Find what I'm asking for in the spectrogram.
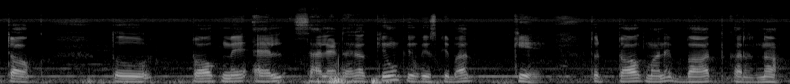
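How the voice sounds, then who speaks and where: A man explains a rule step by step, spelling letters aloud and repeating himself patiently. His voice sits at a middling pitch. A faint hiss of noise runs under the recording. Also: a little mellow. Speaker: English teacher. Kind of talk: explanatory lesson.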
